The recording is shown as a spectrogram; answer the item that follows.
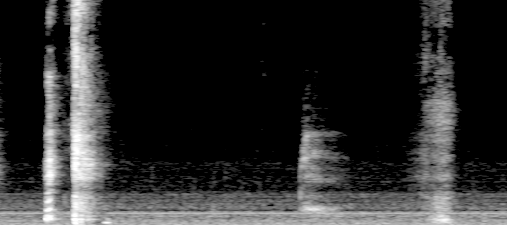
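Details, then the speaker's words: Sneezing induced with a cotton bud (Q-tip) in the nose: a sharp burst of two quick uncovered sneezes, followed by softer breaths and sniffs. "uh oh yeah that's the spot i am sneezing uncovered but i'm the only one here thank you when i induce i've noticed i normally only sneeze like once"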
